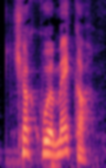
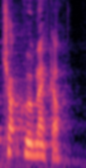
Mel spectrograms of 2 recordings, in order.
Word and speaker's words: Chukwuemeka: How do you say his name? – Caleb Chukwuemeka. – Yeah, that's actually right. – For fuck's sake, you've ruined the end of the podcast. – There we go. – It's just basically how it's spelt, but you don't really pronounce the E.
